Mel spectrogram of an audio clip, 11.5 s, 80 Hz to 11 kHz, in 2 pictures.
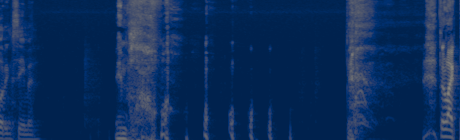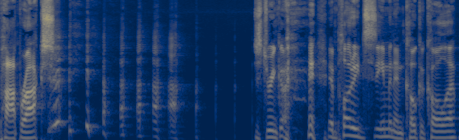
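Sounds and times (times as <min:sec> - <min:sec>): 
speech: 0:00.0 - 0:00.6, 0:01.4 - 0:02.7, 0:05.4 - 0:06.7, 0:09.0 - 0:11.4
person coughing and clearing something stuck in the throat: 0:01.5 - 0:03.3
laughter: 0:06.3 - 0:08.6.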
